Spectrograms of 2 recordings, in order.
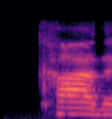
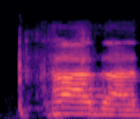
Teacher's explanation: it's a TH, soft TH sound, but it's a D in Spanish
